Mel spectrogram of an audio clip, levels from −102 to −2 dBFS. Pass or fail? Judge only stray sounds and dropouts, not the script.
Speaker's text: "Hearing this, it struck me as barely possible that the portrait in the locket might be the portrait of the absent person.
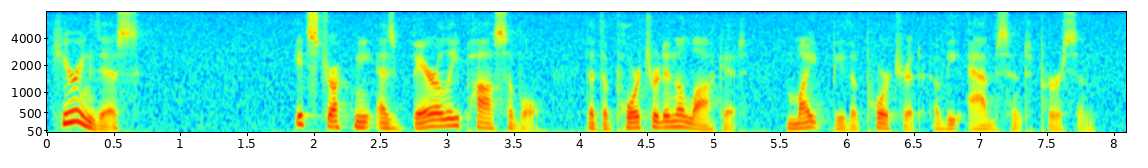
pass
